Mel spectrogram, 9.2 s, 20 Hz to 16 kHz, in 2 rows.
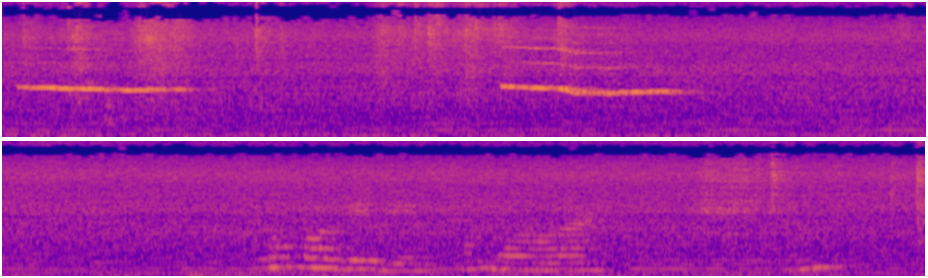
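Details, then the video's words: Begging Toy Poodle asking for food, recorded October 2023: two short, high, falling whines early on, followed by softer, lower, wavering whimpers. "Toy Poodle begging for food"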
